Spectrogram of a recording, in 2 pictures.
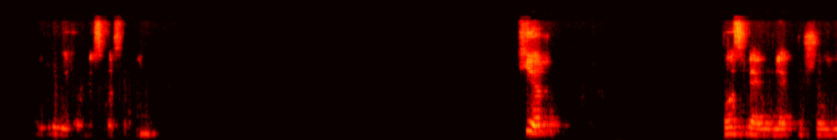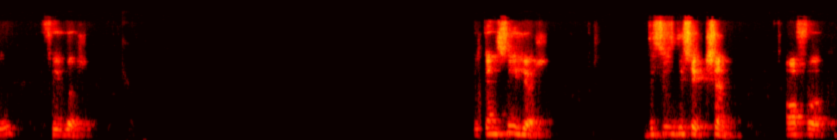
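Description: A man lectures calmly into a microphone in short bursts with pauses.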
